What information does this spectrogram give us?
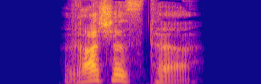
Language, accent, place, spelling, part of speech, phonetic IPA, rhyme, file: German, Germany, Berlin, raschester, adjective, [ˈʁaʃəstɐ], -aʃəstɐ, De-raschester.ogg
- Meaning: inflection of rasch: 1. strong/mixed nominative masculine singular superlative degree 2. strong genitive/dative feminine singular superlative degree 3. strong genitive plural superlative degree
